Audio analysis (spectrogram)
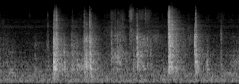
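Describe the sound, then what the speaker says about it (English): A paper cutter slices through paper for a junk journal, making several sharp, close clicking and scraping strokes at irregular intervals, with no talking over them. "Okay, so I am going to cut this to right about here."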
